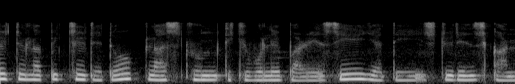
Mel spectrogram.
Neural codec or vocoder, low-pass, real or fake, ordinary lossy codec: none; 7.2 kHz; real; none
